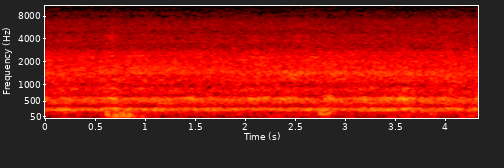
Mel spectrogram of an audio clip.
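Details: Honey bee colony being moved into a cultivation box without capturing its queen: a steady, low droning hum of many bees with layered tones, continuous throughout, plus a couple of faint soft thumps.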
